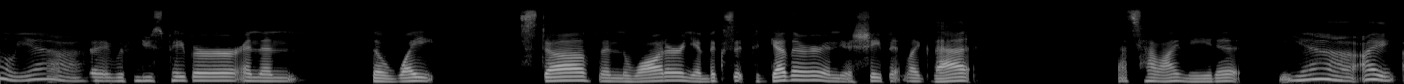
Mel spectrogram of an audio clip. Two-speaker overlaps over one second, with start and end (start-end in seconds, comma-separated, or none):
none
